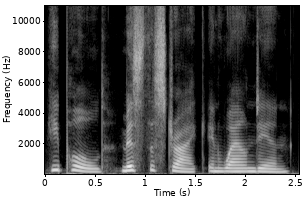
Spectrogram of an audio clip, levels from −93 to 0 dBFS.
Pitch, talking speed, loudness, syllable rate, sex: 215 Hz, 190 wpm, -20 LUFS, 4.9 syllables/s, female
